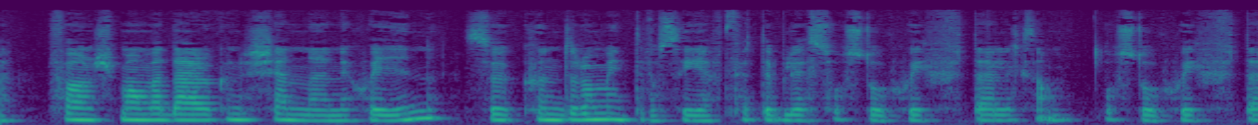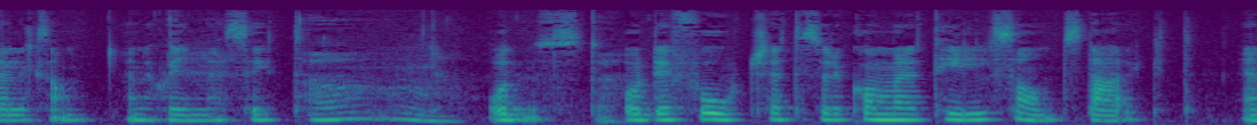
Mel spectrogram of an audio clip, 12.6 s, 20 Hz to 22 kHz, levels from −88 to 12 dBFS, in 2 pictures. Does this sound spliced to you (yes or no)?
yes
